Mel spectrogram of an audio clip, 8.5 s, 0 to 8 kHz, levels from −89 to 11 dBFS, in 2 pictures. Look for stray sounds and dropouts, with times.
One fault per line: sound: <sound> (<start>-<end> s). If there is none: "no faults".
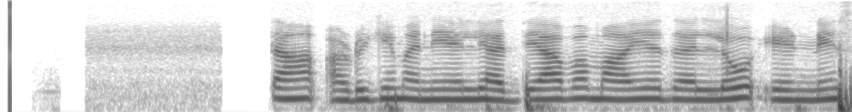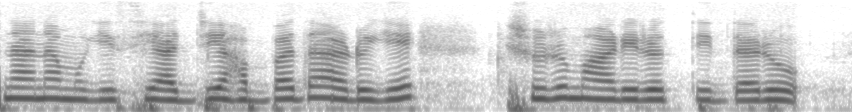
no faults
